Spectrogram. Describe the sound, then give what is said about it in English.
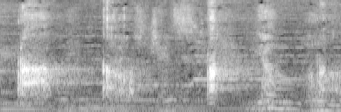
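A parrot lets out several harsh, raspy squawks in short bursts about a second apart, loud, with a low murmur of background sound beneath them. “Him and his old parrot.”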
